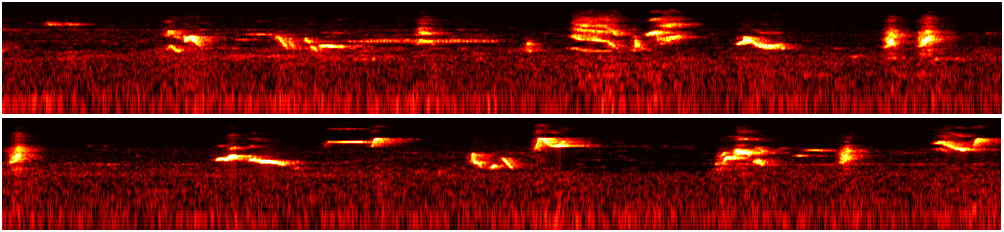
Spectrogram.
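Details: Gray catbird pouring out a varied song: squeaky whistles, scratchy chatters and clipped chips in quick uneven succession, clear over a quiet background.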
